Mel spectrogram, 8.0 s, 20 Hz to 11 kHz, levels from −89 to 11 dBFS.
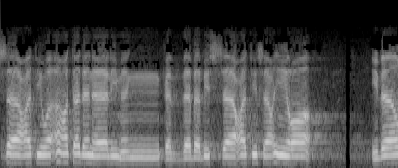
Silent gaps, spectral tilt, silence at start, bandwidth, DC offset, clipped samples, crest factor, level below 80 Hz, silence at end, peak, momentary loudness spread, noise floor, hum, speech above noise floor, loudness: none; -8 dB/octave; 0 s; 5.6 kHz; under 0.1%; under 0.1%; 12 dB; -56 dBFS; 0 s; -2 dBFS; 8 LU; -45 dBFS; none; 31 dB; -15 LUFS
